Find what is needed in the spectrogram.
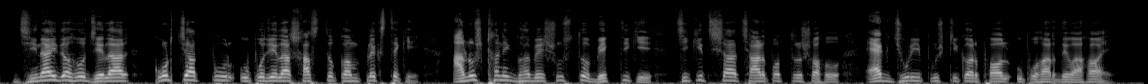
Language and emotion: Bengali, neutral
